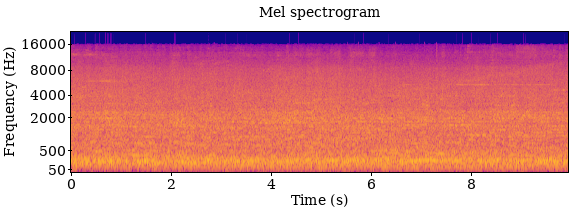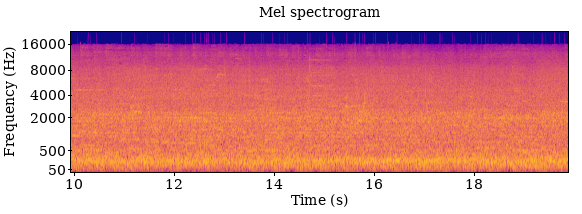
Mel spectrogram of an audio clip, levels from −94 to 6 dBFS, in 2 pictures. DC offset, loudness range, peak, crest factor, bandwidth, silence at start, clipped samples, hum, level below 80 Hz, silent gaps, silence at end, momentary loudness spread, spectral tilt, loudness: under 0.1%; 1 LU; 0 dBFS; 10 dB; 16.5 kHz; 0 s; under 0.1%; none; -34 dBFS; none; 0 s; 2 LU; -3 dB/octave; -10 LUFS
